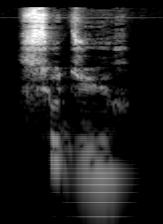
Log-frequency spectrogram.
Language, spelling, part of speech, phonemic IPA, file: French, soudure, noun, /su.dyʁ/, LL-Q150 (fra)-soudure.wav
- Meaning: soldering, welding (process of welding)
